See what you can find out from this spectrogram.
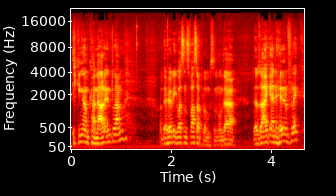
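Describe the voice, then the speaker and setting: A man's voice: medium pitch, expressive, fast talker, fairly bright tone, lightly acted. An actor playing a boastful, eager young man in a radio drama, breezy and fishing for approval. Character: boastful young male rescuer, eager, self-satisfied mama's boy.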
